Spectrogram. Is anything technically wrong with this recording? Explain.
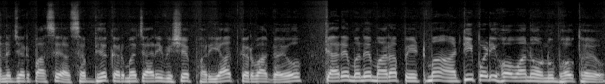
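Yes. Gain pumping runs through the whole speech clip, with the gain swinging by about 10 dB; the room noise sits about 34 dB below the speech. The likely cause is input gain set far too high, with a fast limiter or compressor clamping down on each peak and releasing in the gaps. The result is a squashed, breathing sound with little difference between loud and soft passages.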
